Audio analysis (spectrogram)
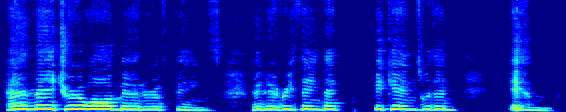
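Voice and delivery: yawning little dormouse; sleepy Dormouse. Acted. Dormouse continues.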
